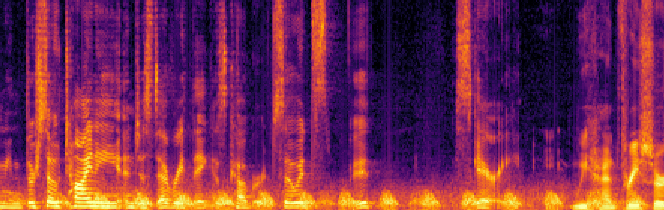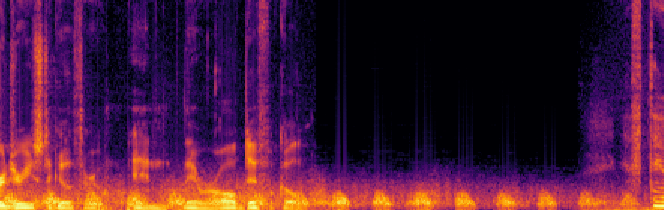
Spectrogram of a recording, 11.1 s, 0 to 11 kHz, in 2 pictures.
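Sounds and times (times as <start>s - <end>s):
fast muffled heartbeat: 0.0s - 11.0s.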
